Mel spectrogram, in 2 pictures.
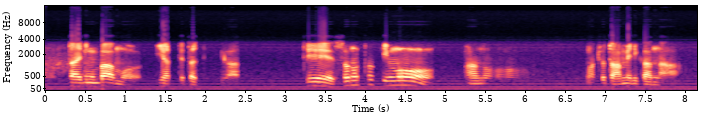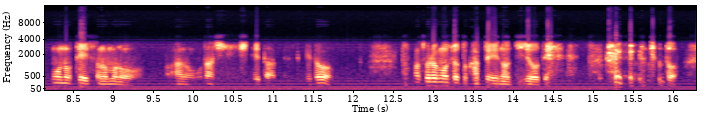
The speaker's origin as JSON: {"language": "Japanese", "town": "Chofu", "region": "Tokyo", "country": "Japan", "tie": "born or raised there", "also_born_or_lived": "Mitaka", "said": "小学校の途中からですね、実はもう調布市でずっと育ってまして、はい。で、もう、それからはずっと調布。ちょっと大人になってからね、出たり入ったりある。"}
